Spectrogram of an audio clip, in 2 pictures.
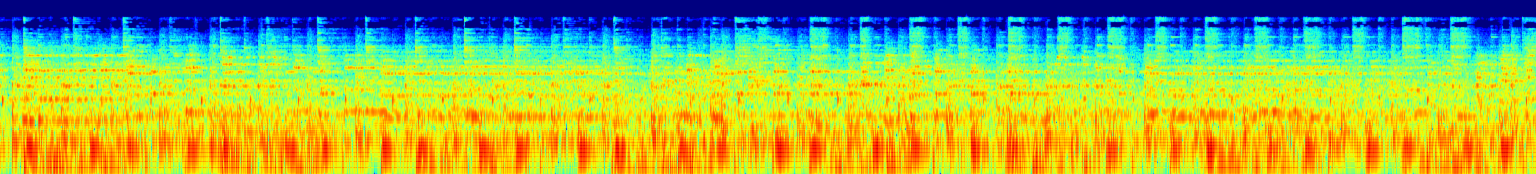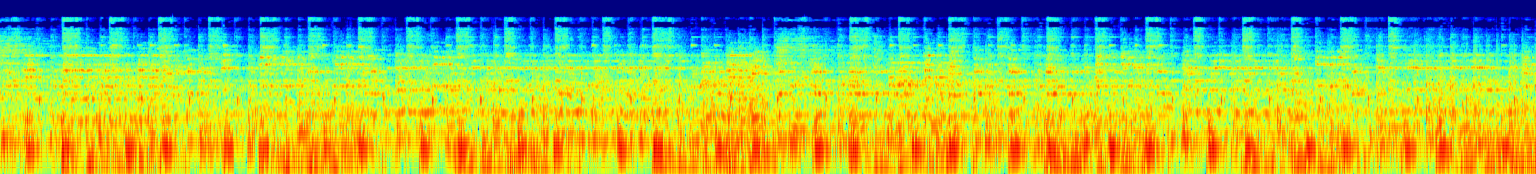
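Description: A full steel orchestra playing an arrangement: many steelpans, from high tenor pans down to bass pans, over a drum kit and percussion keeping a steady beat.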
